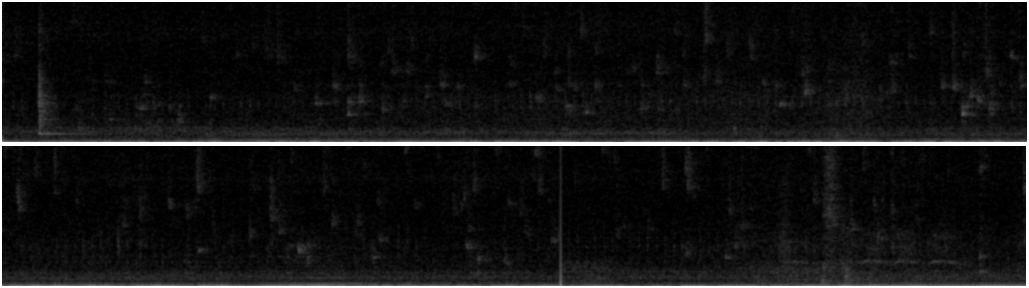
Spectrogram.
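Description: Small lure-drying rotisserie motor running with a steady low hum as it slowly turns lure heads whose epoxy coat is curing, with faint scattered ticks.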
